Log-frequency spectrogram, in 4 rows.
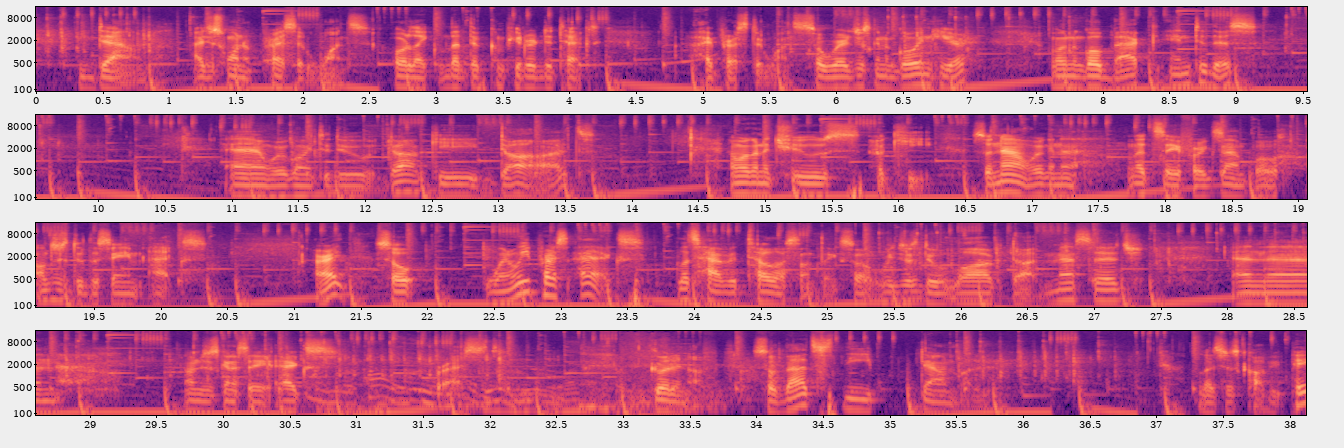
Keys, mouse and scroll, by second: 0.0-1.1 typing, 6.1-8.1 typing, 9.1-10.0 typing, 11.4 Return, 12.1 ., 19.3 shift+x, 22.0 click, 23.5 click, 25.1-32.1 typing, 34.9 click, 35.7 ctrl+c, 35.9 ctrl+v, 36.1 ctrl+v, 36.3 ctrl+v, 37.4 click, 37.5 click.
